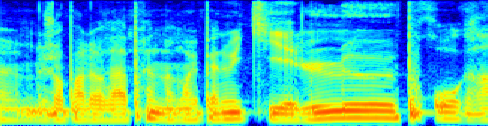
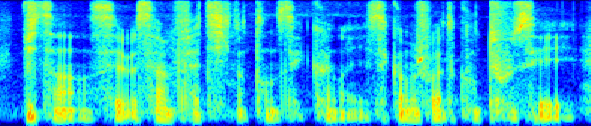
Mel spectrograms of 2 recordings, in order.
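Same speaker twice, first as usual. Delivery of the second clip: muttered exasperation under the breath; fed-up whisper; 7 dB quieter, faster than usual. Real, not acted. Host tired of hearing nonsense, muttered. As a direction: grumble it half to yourself.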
